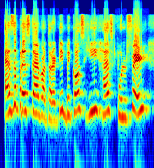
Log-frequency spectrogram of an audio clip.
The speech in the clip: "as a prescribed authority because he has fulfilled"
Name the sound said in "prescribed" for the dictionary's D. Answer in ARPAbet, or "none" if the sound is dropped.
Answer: none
